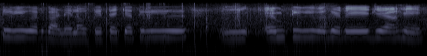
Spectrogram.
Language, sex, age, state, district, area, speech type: Marathi, female, 30-45, Maharashtra, Nagpur, urban, spontaneous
